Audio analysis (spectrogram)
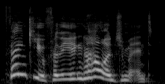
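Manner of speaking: loud, high flustered protest; flustered outburst. Real, not acted. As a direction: blurt it out, embarrassed. Flustered loud reaction to text.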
